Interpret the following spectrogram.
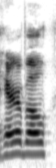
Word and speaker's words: Haribo: one's a pretty long one okay it is harabo how do you say how you how do you pronounce it back it's the harabo it's a Haribo one star Amazon revieww and it's a very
